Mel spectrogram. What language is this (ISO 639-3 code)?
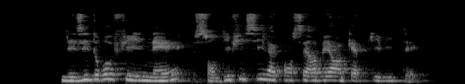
fra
